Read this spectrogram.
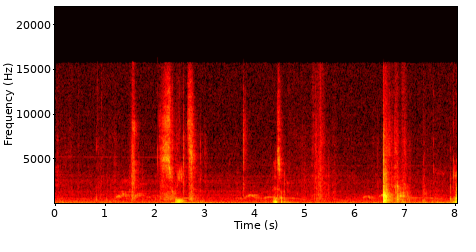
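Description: Plastic packets crinkle as they are handled.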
